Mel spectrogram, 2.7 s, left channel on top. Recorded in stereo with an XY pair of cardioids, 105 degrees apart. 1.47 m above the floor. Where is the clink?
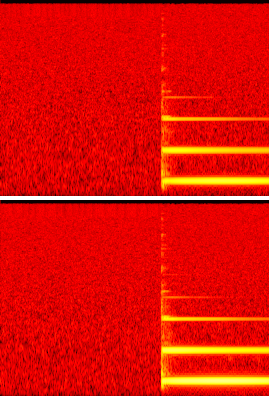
55° right, 2.5 m.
